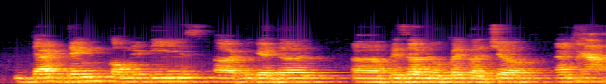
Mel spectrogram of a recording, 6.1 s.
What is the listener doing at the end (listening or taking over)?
listening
